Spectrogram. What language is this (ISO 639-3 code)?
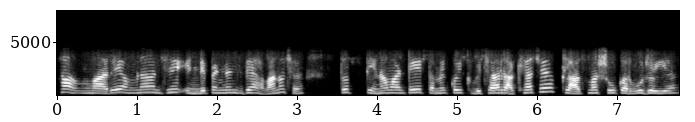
guj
